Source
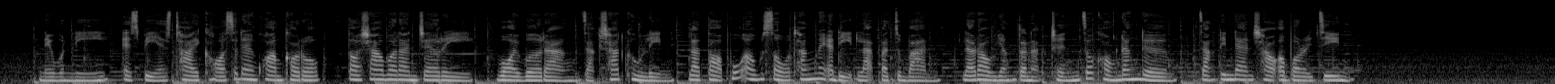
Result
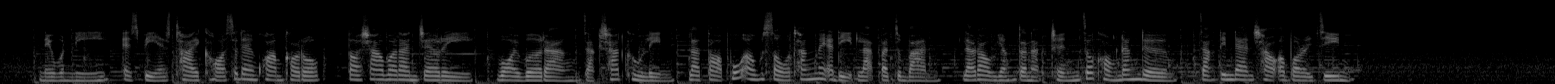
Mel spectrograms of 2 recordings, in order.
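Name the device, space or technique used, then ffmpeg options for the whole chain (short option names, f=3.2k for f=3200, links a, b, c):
DJ mixer with the lows and highs turned down: -filter_complex "[0:a]acrossover=split=330 5200:gain=0.178 1 0.126[a][b][c];[a][b][c]amix=inputs=3:normalize=0,alimiter=limit=-21dB:level=0:latency=1:release=129,volume=-4.5dB"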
